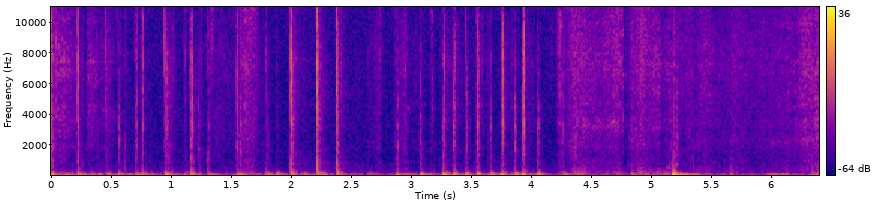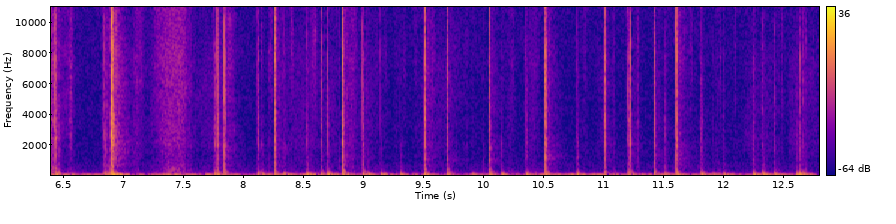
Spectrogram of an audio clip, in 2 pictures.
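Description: A plastic CD jewel case is tapped in quick, irregular bursts. Each tap is short and dry, with a soft low thump and a faint bright click, and a few land noticeably louder than the rest.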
